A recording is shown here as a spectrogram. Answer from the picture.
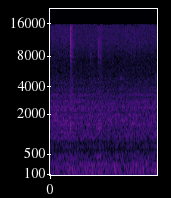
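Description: Quiet room tone: a steady low hiss with one faint click about half a second in.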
